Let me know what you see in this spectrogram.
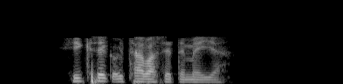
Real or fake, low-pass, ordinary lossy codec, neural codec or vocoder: real; 3.6 kHz; MP3, 24 kbps; none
